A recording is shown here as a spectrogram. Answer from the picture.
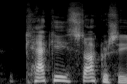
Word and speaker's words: kakistocracy: Larin uh welcome to khaki stracy you were right the first time when you said that that's how you pronounce it um how are you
